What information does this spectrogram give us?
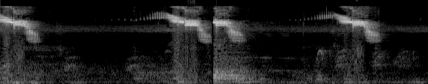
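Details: Soliciting mating, a female blue-black grassquit repeats high, squeaky, buzzy notes that slide downward, one doubled in quick succession, spaced irregularly about a second apart over a thin high hiss.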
